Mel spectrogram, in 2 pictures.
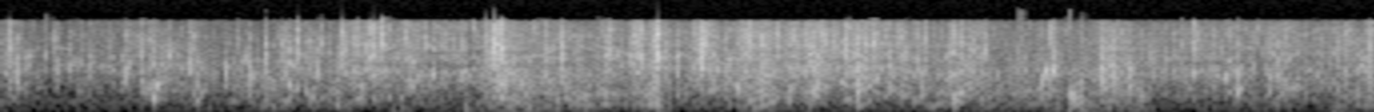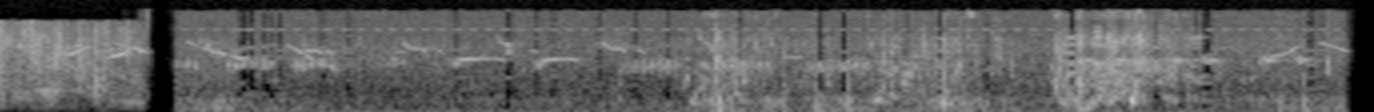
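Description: Water splashing as a hooked fish is played on a bent spinning rod and then scooped into a landing net, with a few louder splashes near the end. Birds chirp in the background after a cut about halfway through.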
